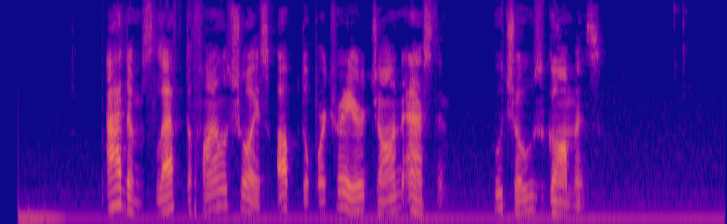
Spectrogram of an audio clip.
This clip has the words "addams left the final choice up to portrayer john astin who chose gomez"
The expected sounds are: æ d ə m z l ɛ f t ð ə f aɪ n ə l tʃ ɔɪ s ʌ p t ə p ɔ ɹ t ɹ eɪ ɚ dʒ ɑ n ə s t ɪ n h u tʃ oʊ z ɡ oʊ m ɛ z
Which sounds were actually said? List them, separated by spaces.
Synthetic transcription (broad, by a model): æ d ə m z l ɛ f t ð ə f aɪ n l tʃ ɔɪ s ʌ p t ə p ɔ ɹ t ɹ eɪ ɚ dʒ ɑ n ə s t ɪ n h u tʃ oʊ z ɡ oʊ m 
